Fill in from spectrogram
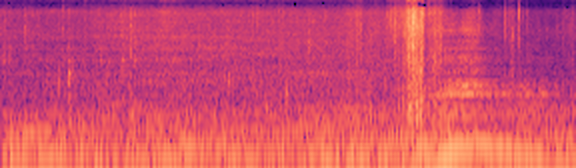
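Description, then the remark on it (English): A car engine idles with a steady low rumble, then revs up loudly near the end, its pitch climbing as the throttle opens. No talking. “Rev it up!”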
